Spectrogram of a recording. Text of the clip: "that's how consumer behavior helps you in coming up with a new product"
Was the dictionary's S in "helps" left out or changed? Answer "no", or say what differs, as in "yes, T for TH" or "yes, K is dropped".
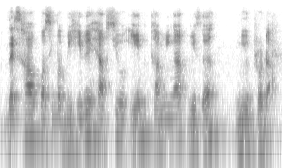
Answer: no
